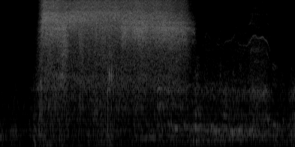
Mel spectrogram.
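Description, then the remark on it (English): A loud, sustained snake hiss lasting about two seconds, starting abruptly and then cutting off, leaving a quieter airy background with faint chirps. “But then, a snake shows up with a lie.”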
